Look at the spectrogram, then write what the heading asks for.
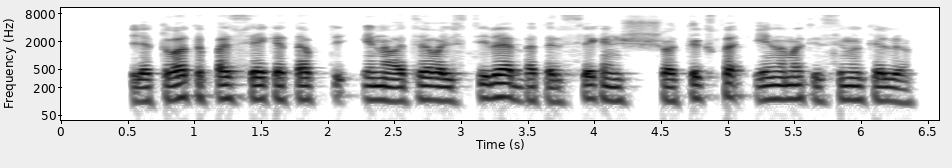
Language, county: Lithuanian, Panevėžys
